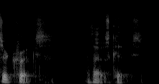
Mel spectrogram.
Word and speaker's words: Crooks: to the bottom of crooks Cooks is it cooks or Crooks I thought it was Cooks maybe it is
